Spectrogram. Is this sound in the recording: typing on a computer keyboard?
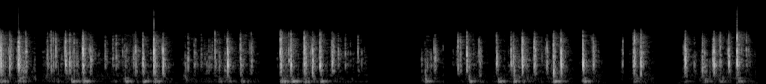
yes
